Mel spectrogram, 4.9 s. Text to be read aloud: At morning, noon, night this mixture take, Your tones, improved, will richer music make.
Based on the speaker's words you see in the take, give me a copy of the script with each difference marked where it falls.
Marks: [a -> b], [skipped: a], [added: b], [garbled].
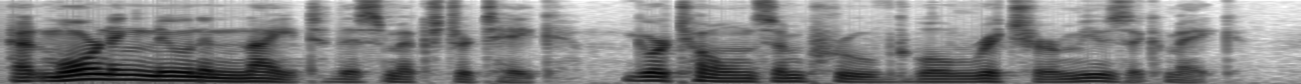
At morning, noon, [added: and] night this mixture take, Your tones, improved, will richer music make.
